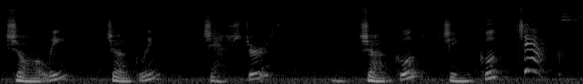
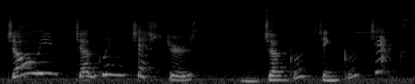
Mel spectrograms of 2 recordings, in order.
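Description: First: The phrase is said at a slower pace. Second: The phrase is said at a quicker pace.

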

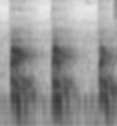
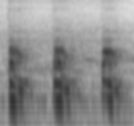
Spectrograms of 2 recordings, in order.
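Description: First: The voice sounds open, without a hollow echo. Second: The voice sounds hollow, as if inside a barrel. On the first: "udah nggak di dalam tong" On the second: "Saya putar ke kiri"

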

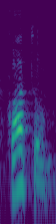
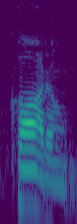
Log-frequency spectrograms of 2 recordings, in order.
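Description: First: The middle consonant is a clear hard t. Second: The middle consonant is a flapped r sound. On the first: The speaker calls it wrong. "Pode falar cotton? Não, não" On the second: The speaker calls it right. "Tem que substituir os dois T's pelo R de poraco"

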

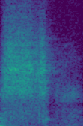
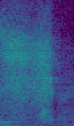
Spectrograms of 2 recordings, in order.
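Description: First: The hiss sounds clear, tongue held back. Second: The hiss sounds distorted, tongue against the teeth. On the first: The speaker calls it right. "Dil geride" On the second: The speaker calls it wrong. "dil ucunu dişe temas ettirirseniz şey diyemezsiniz. Şş, şş olmuyor"

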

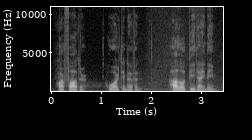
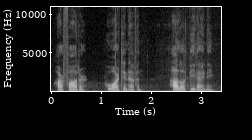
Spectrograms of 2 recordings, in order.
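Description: Both takes have the same delivery.

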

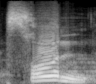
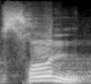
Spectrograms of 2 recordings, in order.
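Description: The two takes are said the same way.

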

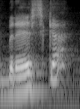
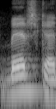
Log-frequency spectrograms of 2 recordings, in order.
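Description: First: The first syllable is said as 'bre'. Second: The first syllable is said as 'ber'. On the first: "dice Breshka, es genuino porque ese güey así habla" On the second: "en vez de decir Bershka"

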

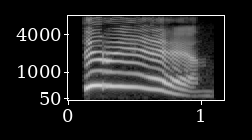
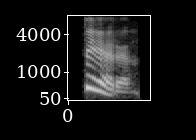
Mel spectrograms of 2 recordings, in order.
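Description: First: The stress is on the last syllable. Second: The stress is on the first syllable. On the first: It names a territory. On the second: It names a plant.

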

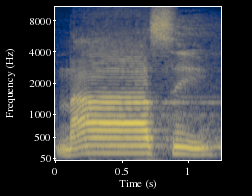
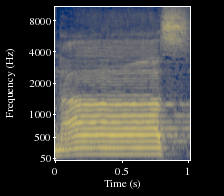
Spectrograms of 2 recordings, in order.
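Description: First: The word ends with a short i vowel. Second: The word ends on the s sound. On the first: The reading continues without a stop. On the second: The reader stops on this word.

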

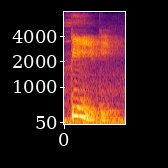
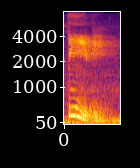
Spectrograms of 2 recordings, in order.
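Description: No difference in how they are said.

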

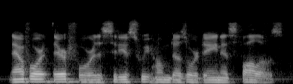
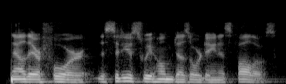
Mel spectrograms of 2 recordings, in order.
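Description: No difference in how they are said.

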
